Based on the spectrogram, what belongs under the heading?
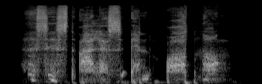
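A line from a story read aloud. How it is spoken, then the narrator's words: Male whisper. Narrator (German): flüsterte eine Männerstimme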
